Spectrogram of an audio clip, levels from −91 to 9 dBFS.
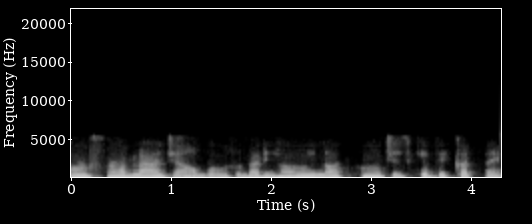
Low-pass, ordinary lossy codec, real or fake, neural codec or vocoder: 5.4 kHz; none; fake; codec, 16 kHz, 1.1 kbps, Voila-Tokenizer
